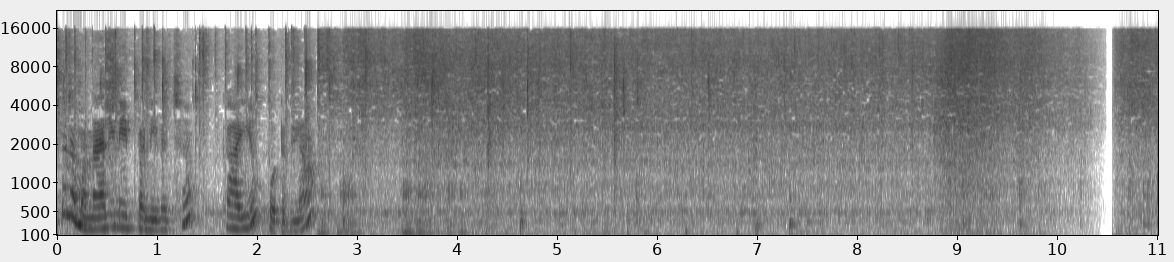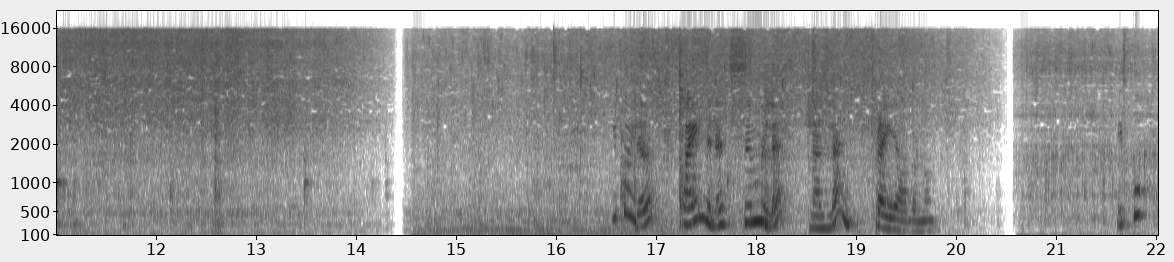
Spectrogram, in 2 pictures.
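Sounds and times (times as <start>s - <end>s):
food frying in hot oil: 0.0s - 22.0s.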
